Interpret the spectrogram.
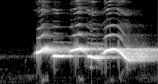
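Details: Common hill myna mimicking speech and talking nonstop: a clear whistled line that starts after a short pause, rising, wavering and bending down in smooth tonal glides over two seconds.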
